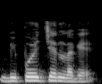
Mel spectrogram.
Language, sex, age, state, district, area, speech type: Assamese, male, 18-30, Assam, Golaghat, urban, spontaneous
